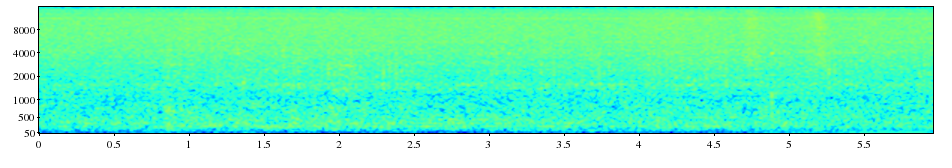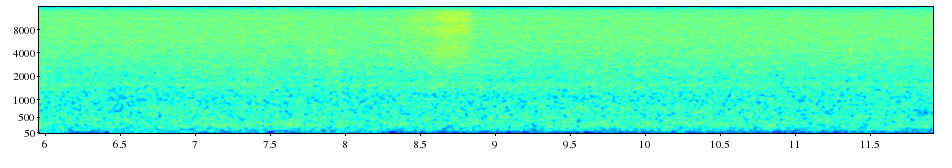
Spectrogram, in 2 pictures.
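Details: Even broadband hiss like wind or distant surf runs throughout, with faint rustling and no animal sounds.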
